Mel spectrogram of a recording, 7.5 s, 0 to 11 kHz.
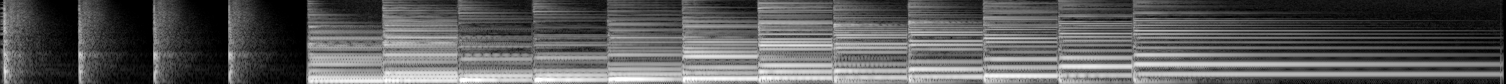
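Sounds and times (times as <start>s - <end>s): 
fingerstyle three-chord folk guitar: 1.6s - 7.5s.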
